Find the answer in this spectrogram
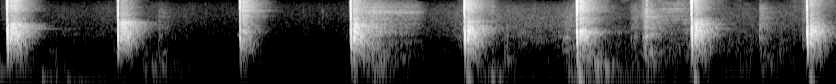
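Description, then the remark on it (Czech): A single person claps nine times at a slightly uneven pace, each sharp clap ringing briefly, with no talking. “Ten divný zvuk, který slyšíte, je můj potlesk, přátelé, protože tohle, tohle, to bylo famózní.”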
